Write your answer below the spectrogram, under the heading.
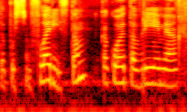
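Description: A woman talks at a moderate pace in a medium pitch. Her pitch varies in an ordinary way. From Russia, Surgut (Western Siberia). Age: 20s. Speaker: tattoo artist and university student. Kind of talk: casual interview.

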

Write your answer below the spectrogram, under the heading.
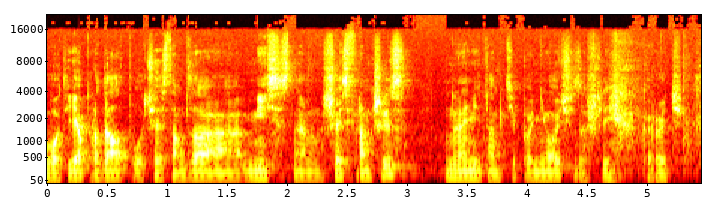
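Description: A man's fairly low voice keeps a fairly even intonation against noticeable background noise. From Bashkortostan, Russia (Ufa). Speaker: clothing brand co-founder, entrepreneur. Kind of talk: casual interview.

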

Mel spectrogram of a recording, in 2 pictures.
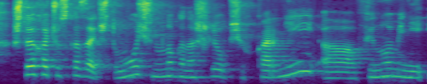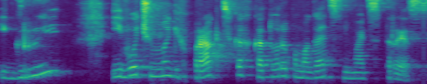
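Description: A woman's somewhat breathy voice at medium pitch and a moderate pace, with lively intonation. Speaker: interview show host and coach. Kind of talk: interview. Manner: warm, polite.

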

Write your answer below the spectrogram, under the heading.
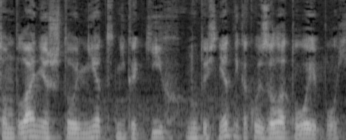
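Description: At a fairly slow pace, a man speaks in a fairly low pitch with fairly even intonation amid noticeable background noise. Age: 30s. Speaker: podcast co-host. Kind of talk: casual chat. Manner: quiet. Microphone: quiet microphone.

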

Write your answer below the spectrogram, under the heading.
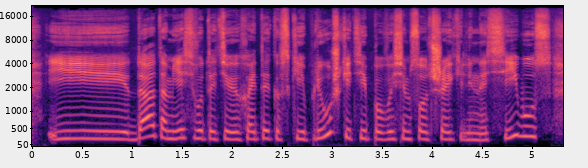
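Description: Speaking at a fairly slow pace, a woman with a fairly high pitch uses an animated tone. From Russia, Moscow. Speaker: social media creator and office secretary. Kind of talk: interview, casual chat. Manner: animated, laughing.

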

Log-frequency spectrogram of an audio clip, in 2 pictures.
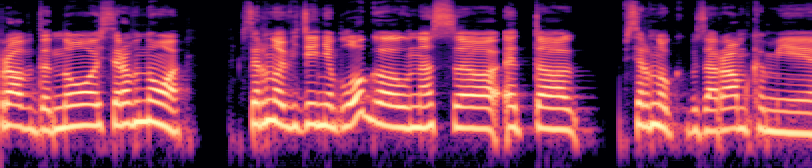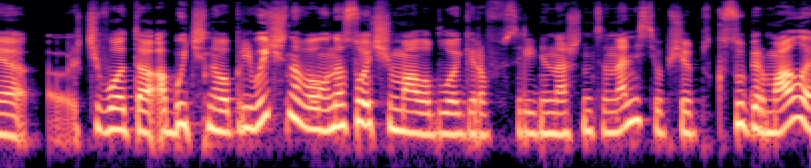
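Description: A plain, everyday voice is heard here. It moves at a moderate speed with ordinary pitch variation. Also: woman. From Ingushetia (North Caucasus). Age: 20s. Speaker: blogger and personal brand expert. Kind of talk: interview. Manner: casual.

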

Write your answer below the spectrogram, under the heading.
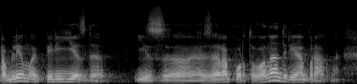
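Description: At a moderate pace, a man talks with lively intonation at a medium pitch. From Russian Far East (Chukotka). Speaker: tour operator and travel writer. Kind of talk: interview. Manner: hesitant, many fillers.

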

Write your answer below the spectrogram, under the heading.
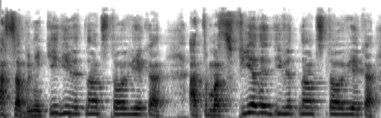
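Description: A man speaks at a high pitch. Background noise is noticeable. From Yaroslavl region, Russia. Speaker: tour guide. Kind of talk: interview. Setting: remote call.

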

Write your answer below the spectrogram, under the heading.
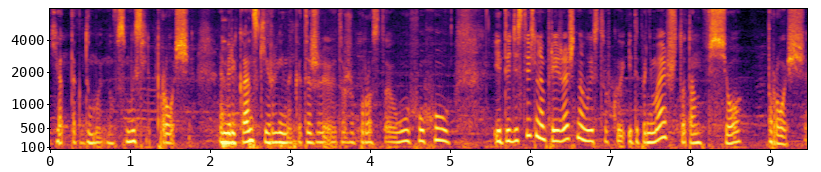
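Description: Over noticeable background noise, a woman with a medium-pitched voice speaks at a moderate pace with ordinary pitch variation. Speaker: board game publisher's international projects manager. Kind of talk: casual chat. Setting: coffee shop.

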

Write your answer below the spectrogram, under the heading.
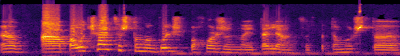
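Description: A woman with a Georgian accent speaks with very wide pitch swings over noticeable background noise. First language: Georgian (speaking Russian). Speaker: operations director. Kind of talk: interview. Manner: halting.

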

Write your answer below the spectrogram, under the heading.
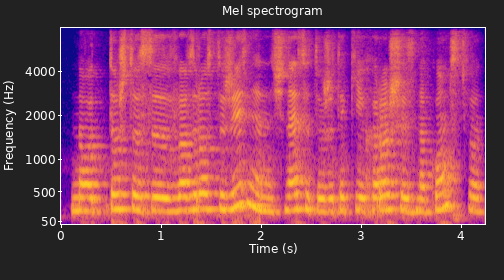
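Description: A woman with a normal speaking voice, medium pitch, and moderate pace. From Russia, Tula. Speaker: emigrant guest. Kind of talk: casual interview.

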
